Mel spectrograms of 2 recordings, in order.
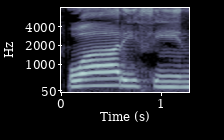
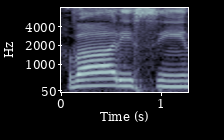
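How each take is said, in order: First: The middle consonant is a soft th sound. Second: The middle consonant is a whistling s sound. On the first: The speaker calls it right. "सा बारीक है, सीन की आवाज़ ना है" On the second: The speaker calls it wrong. "ऐसे नहीं पढ़ना"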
